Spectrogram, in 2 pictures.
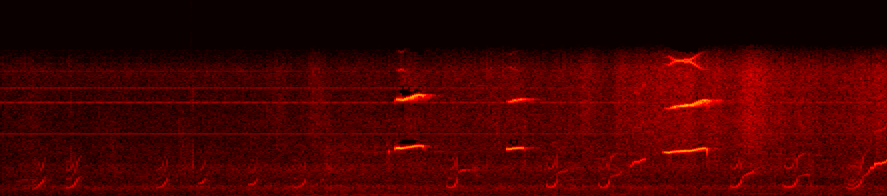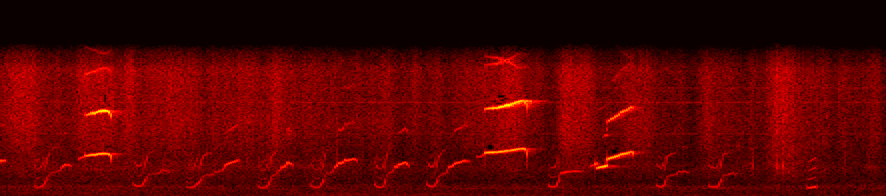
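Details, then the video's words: A female guinea pig screams for food, giving loud, rising squealed whistles again and again. "Sol - Porquinho-da-Índia"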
